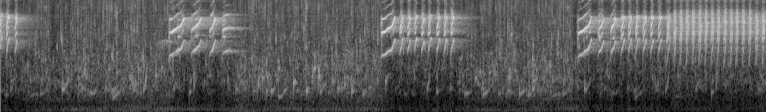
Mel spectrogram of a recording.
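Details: Cucak kinoy besetan chatter for competition birds, in three loud bursts of fast buzzy rising trills, the last running into a sustained rapid rattle.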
